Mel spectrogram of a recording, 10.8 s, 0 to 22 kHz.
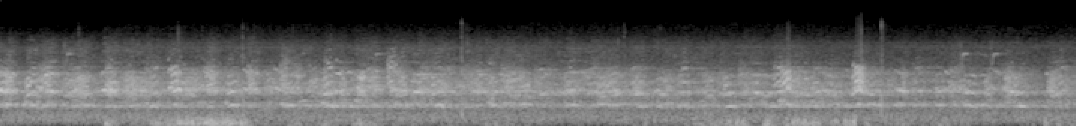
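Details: Italian hounds of the Segugio Italiano breed, a European champion pack from 2004, chasing hare; distant overlapping bays blend into a continuous honking chorus, with low thumps and handling noise at times.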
